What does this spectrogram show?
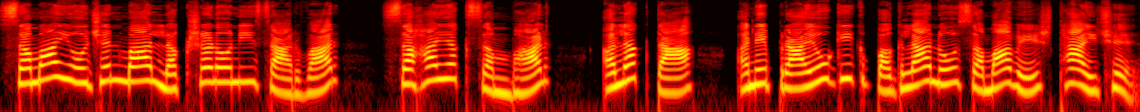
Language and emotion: Gujarati, neutral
